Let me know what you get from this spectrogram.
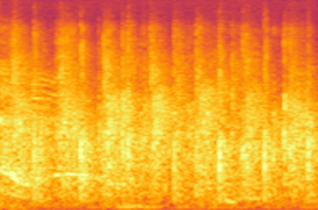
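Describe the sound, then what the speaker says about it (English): Audience applause at a lecture series event, a soft, fairly distant wash of clapping with some individual claps standing out, and a little voice mixed in. "How about a round of applause for Waleska Lugo de Jesus?"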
